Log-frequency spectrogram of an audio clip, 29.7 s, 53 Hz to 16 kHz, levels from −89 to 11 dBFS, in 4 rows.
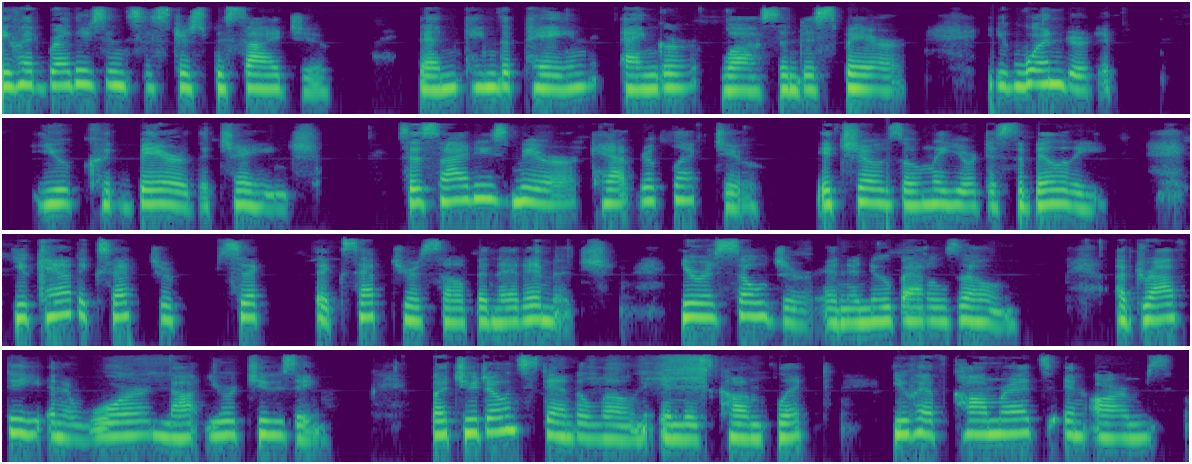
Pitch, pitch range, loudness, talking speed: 205 Hz, 190-230 Hz, -17 LUFS, 140 wpm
